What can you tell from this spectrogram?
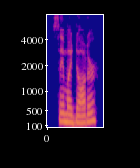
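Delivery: plain reading voice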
